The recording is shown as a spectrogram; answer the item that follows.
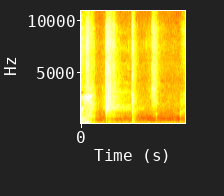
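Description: Tarot cards being handled: a card drawn off the deck and laid onto the spread on a wooden table, giving a faint rustle and two soft card snaps about half a second apart.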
